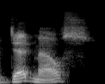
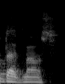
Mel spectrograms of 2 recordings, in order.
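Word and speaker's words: deadmau5: then we go to dead mouse that is how you pronounce his name right I mean I know the S is sometimes a five yes still dead mouse okay dead mouse uh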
